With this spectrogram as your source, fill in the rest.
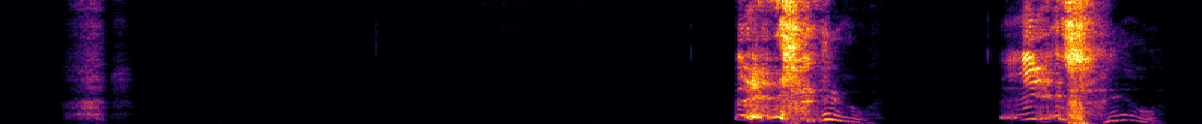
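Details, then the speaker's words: Woman's allergic sneezing on Valentine's Day: a brief sharp inhalation, then two loud, wet, explosive sneezes with voiced pitch sweeps. "you can tell these are allergy sneezes because when I sneeze I sound so disgusting and not very cute at all really sorry"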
